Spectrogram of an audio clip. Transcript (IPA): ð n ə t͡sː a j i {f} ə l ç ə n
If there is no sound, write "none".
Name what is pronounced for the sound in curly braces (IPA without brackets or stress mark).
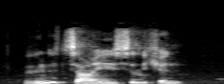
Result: s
